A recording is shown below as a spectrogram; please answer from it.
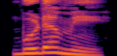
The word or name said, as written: ಬುಡುಮೆ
